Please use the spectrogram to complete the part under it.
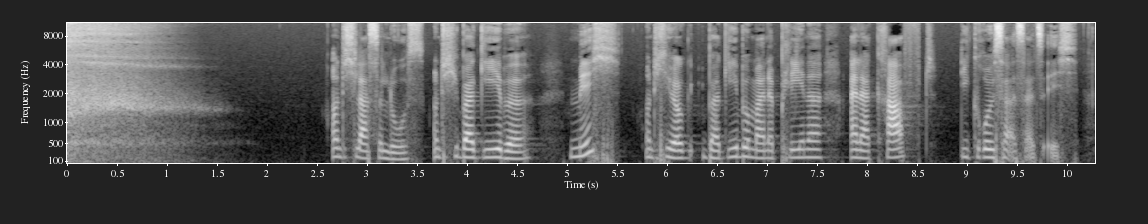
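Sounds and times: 
person breathing out: 0.0 - 1.8
speech: 2.6 - 10.2.

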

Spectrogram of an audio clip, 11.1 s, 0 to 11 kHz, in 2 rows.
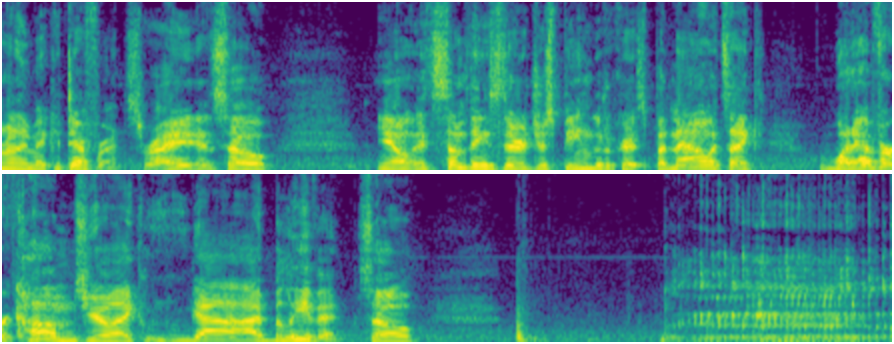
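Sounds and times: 
speech: 0.0 - 8.2
long loud burp after eating a panzerotto: 9.7 - 11.1.

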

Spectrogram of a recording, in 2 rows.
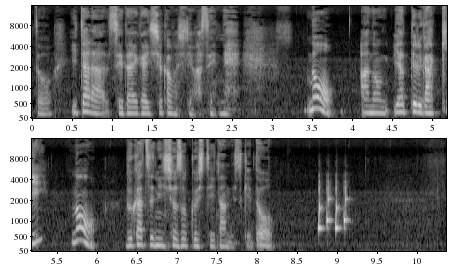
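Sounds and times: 
speech: 0.1 - 8.3
messaging app notification chiming on a phone: 8.8 - 9.2.

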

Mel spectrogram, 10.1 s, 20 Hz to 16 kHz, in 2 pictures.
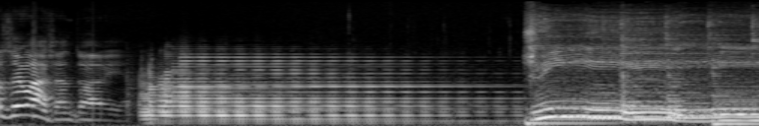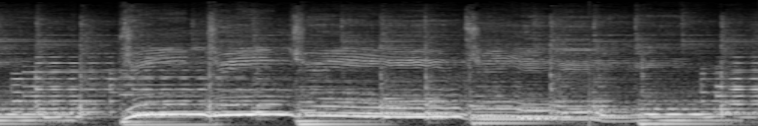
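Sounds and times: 
speech: 0.0 - 2.1, 3.5 - 5.0
shimmering electric guitar chord with tremolo in a 1950s pop song: 0.9 - 10.1.

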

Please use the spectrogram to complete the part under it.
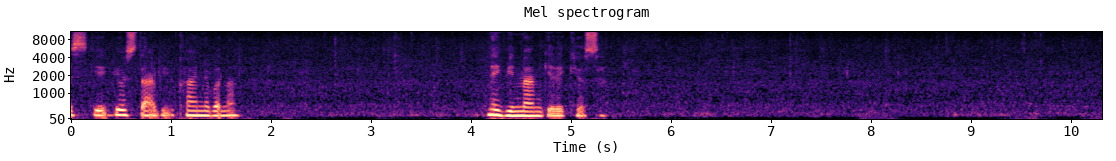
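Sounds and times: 
speech: 0.0 - 1.8, 4.2 - 5.4
steady dense Amazon rainfall: 0.0 - 10.3.

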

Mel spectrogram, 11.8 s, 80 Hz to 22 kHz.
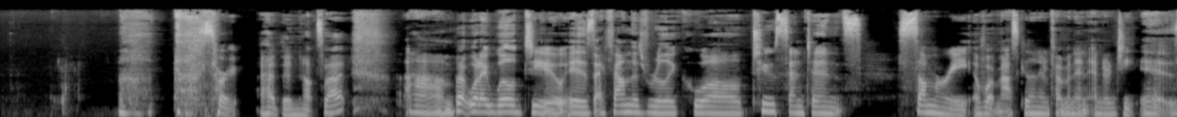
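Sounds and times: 
person sipping water: 0.5 - 1.0
speech: 2.2 - 11.7.

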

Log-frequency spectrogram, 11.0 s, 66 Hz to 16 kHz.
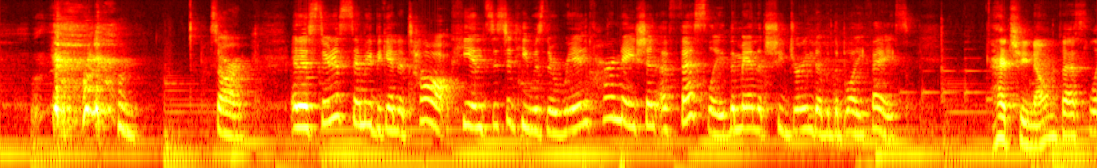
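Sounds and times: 
harsh coughing fit: 0.3 - 1.5
speech: 1.2 - 1.5, 2.1 - 9.2, 9.9 - 10.9.

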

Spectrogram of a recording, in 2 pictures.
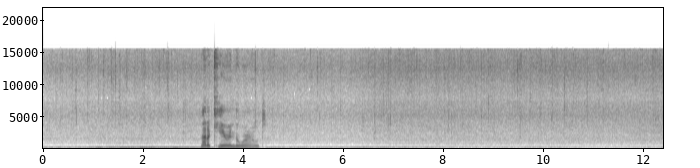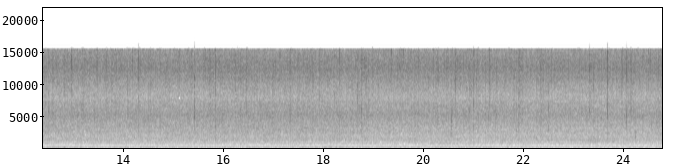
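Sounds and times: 
soft low rumble: 0.0 - 7.8
steady rain falling: 0.0 - 24.7
speech: 3.2 - 4.6.

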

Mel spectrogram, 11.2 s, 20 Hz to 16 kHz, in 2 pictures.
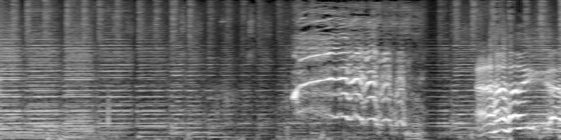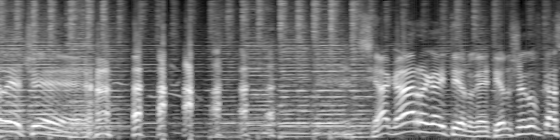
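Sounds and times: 
dapple-grey horse neighing: 0.7 - 4.8
laughter: 4.8 - 9.3
speech: 4.8 - 11.2.

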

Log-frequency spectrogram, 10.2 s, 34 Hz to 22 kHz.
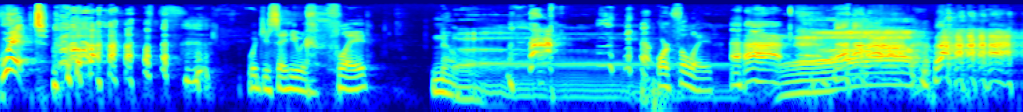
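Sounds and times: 
speech: 0.1 - 1.0, 2.6 - 3.8, 4.4 - 10.2
toddler-like whiny mewl and whimpers: 4.6 - 9.3
laughter: 7.3 - 10.2.

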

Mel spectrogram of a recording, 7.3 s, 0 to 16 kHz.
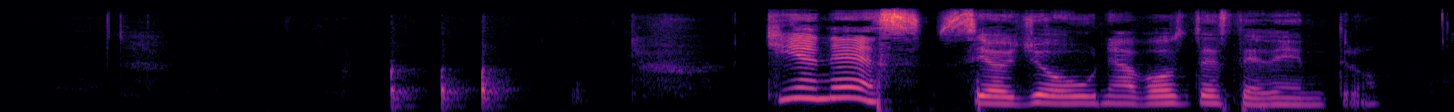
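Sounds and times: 
soft hiss of noise: 0.0 - 7.2
firm loud knocking on a door: 1.9 - 2.6
speech: 3.8 - 7.0.

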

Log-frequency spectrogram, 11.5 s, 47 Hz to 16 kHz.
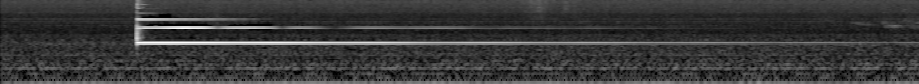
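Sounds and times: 
bell struck during a guided meditation: 1.7 - 10.4.

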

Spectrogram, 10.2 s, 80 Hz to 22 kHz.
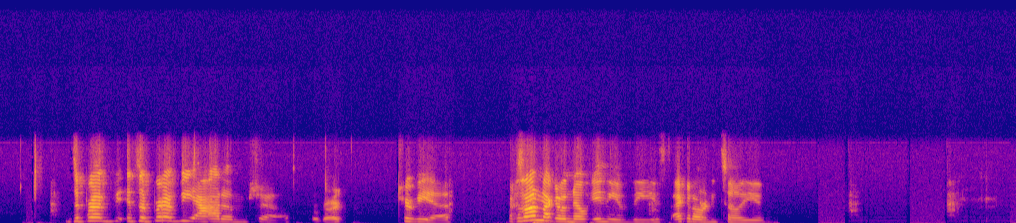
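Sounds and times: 
speech: 0.7 - 7.8
clock ticking with dull thump and bright click: 5.2 - 7.0.

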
